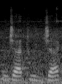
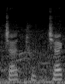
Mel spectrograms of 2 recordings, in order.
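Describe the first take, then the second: First: The name begins with a 'j' sound. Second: The name begins with a 'ch' sound. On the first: The speaker calls it right. "c'est un J" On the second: The speaker calls it wrong. "je crois que pas du tout que ça se prononce comme ça"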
